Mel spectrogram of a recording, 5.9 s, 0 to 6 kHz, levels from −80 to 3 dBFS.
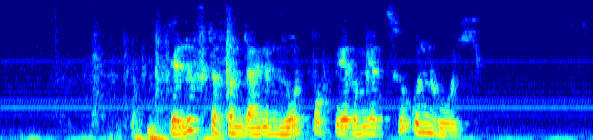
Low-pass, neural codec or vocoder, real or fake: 5.4 kHz; none; real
